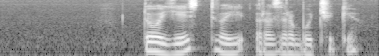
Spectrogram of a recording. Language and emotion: Russian, neutral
